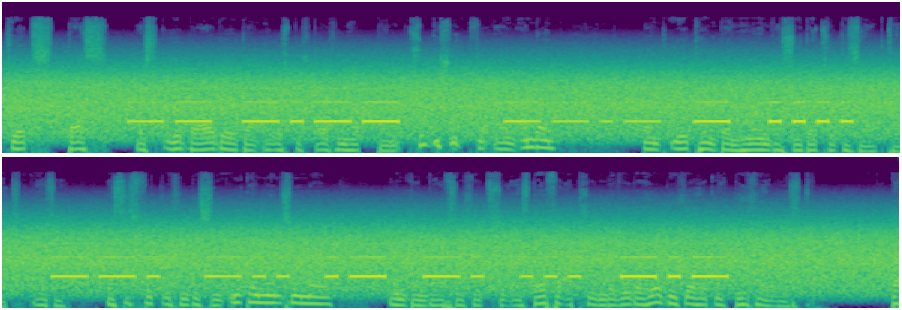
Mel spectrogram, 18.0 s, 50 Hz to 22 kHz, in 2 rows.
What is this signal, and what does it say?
Morse code, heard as a keyed tone, hand-sent with a paddle, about 10 wpm, 840 Hz, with heavy radio static, fading and speech in German. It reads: MY QTH GDANSK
